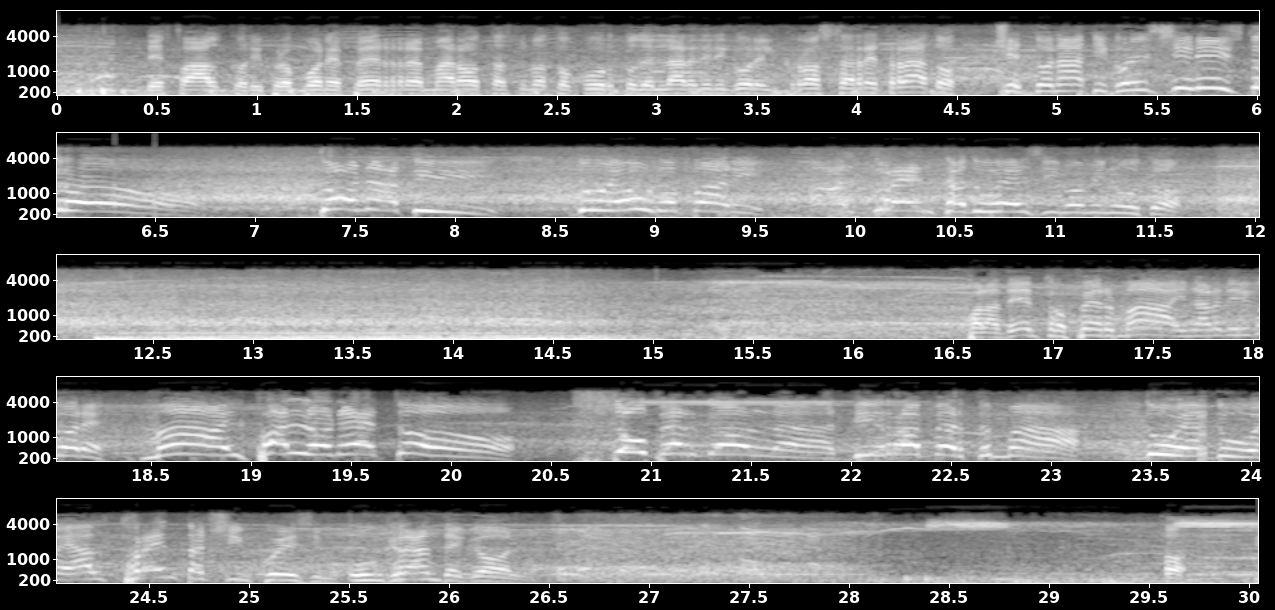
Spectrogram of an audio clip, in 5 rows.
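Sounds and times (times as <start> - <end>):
stadium crowd cheering: 0.0 - 30.0
deep rumble: 12.2 - 15.0
referee whistle blast: 14.5 - 17.1, 20.7 - 22.3, 25.4 - 30.0.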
